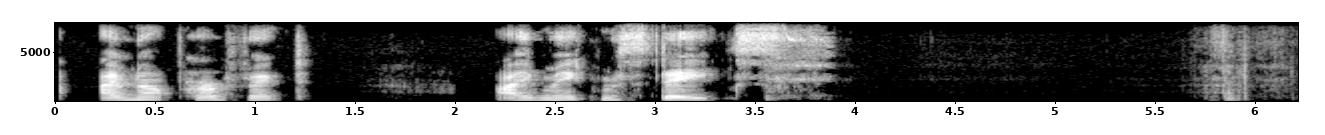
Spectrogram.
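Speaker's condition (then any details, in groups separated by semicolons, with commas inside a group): Cerebral palsy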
